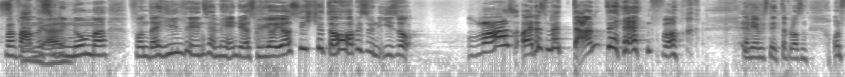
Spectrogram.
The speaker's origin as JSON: {"language": "German", "town": "Graskirchen", "country": "Austria", "said": "Ich bin aus Graskirchen."}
